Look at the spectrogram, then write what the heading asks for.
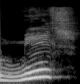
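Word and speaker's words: Milch: यानी मिल्क दूध तो यहां पर देखिए सी एच श होता है तो मिल्स मिल्क वासर वासर यानी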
